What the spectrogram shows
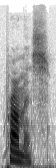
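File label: "promise", American English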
